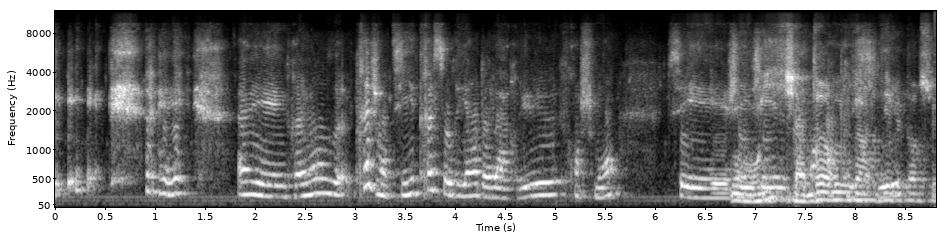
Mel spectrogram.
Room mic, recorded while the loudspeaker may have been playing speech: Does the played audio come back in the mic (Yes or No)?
Yes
